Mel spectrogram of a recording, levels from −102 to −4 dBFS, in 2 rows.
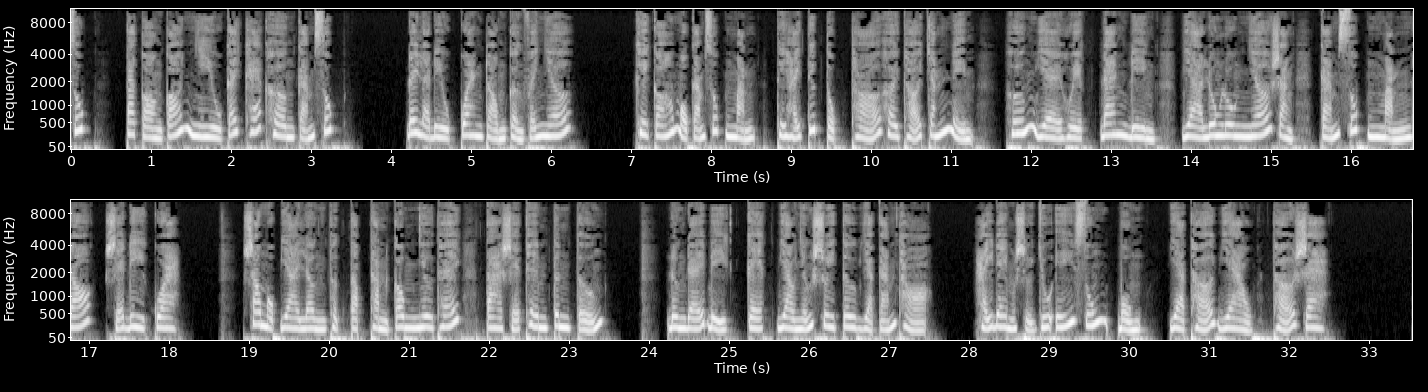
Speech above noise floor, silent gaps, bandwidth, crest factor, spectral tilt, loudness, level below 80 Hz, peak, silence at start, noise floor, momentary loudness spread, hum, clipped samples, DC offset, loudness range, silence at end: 65 dB; none; 11 kHz; 14 dB; -5 dB/octave; -17 LUFS; -30 dBFS; -2 dBFS; 0 s; -80 dBFS; 7 LU; none; under 0.1%; under 0.1%; 2 LU; 1.05 s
